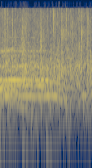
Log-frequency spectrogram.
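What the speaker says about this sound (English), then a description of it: "Give me a cheer if you want Sword and Sandals" An audience claps and cheers in a short, steady burst of applause, dense and fairly close.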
